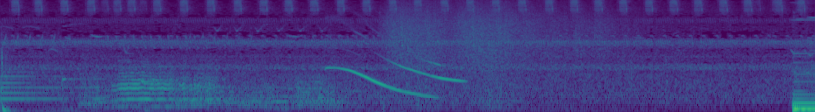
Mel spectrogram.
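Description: Cartoon night ambience of crickets chirping steadily, with a brief tone about a second in and a falling whistle-like glide about halfway through.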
